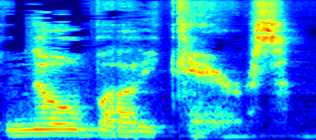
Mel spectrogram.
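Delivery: each word slow and weighty; slow it right down so it sinks in; slow emphatic. Retold or imitated. Teacher repeating a friend's advice, slow and emphatic. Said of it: "And this is the truth".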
